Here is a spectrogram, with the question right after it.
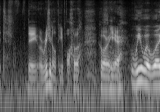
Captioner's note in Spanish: ríe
